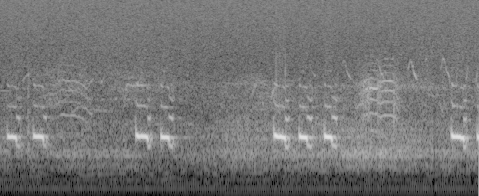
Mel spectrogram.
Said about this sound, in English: The black-billed cuckoo's call is usually more of a monotone coo-coo-coo, though it can also make a call similar to the yellow-billed's.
